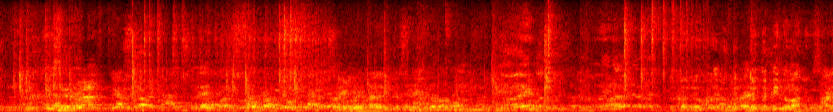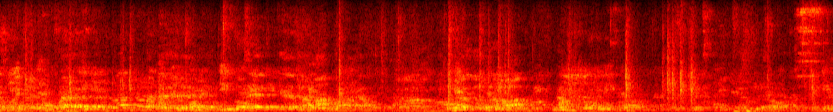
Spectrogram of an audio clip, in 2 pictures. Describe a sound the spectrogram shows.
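Several young men chatter nearby.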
